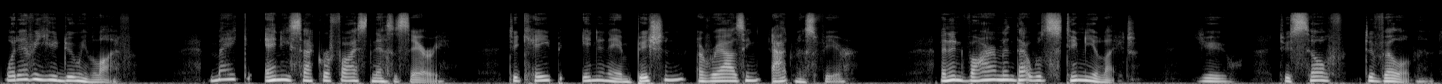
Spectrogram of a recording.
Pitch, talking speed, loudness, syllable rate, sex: 165 Hz, 105 wpm, -19 LUFS, 4.6 syllables/s, male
